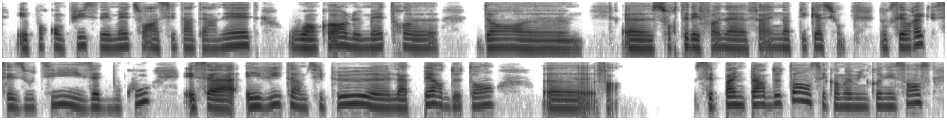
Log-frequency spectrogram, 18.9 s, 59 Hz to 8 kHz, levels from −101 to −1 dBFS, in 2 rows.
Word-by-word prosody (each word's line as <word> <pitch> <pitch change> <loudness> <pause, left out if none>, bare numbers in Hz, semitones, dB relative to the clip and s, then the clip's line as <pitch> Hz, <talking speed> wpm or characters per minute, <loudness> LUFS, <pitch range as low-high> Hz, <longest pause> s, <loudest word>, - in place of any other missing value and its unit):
et - - +1
pour 165 +3 -11
qu'on 165 -3 -3
puisse 180 +5 -2
les 155 -1 -2
mettre 165 +2 0
sur - - 0
un - - 0
site 160 +2 -4
internet 155 +5 0 0.3
ou 155 0 +1
encore 150 +5 +4
le 160 -2 -3
mettre, 155 +3 -4
heu, 150 - -2 0.4
dans 155 -1 0
hem, 140 -1 -5 0.5
heu, 145 -1 +2
sur - - +7
téléphone, 160 -1 0
heu, 145 -1 +1
faire - - -2
une 160 0 -5
application. 155 +1 +1 0.3
Donc 150 - -9
c'est 160 - +4
vrai 190 +6 +3
que - - -16
ces 160 -2 -1
outils, 185 +4 -4
ils 150 +2 -4
aident 160 -3 +1
beaucoup, 210 - -5 0.3
et 455 - +5
ça 150 -3 +6
évite 180 +5 -1
un 170 -4 0
petit 170 +3 -5
peu, 205 +5 +1
heu, 155 -2 +2
la 150 -1 +1
perte 195 +4 +2
de - - -4
temps 185 +3 -4 0.5
heu, 145 -1 0 0.2
enfin, - - -2 0.8
c'est 170 0 -1
pas 195 0 +8
une 195 -1 -2
perte 195 0 +2
de 215 +1 0
temps, 270 +4 +1
c'est 180 -6 -4
quand 170 0 -3
même 165 0 -3
une 165 0 -7
connaissance, 175 +7 -2
160 Hz, 180 wpm, -23 LUFS, 150-185 Hz, 0.8 s, pas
